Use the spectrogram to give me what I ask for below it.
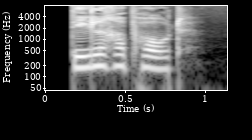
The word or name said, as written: delrapport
